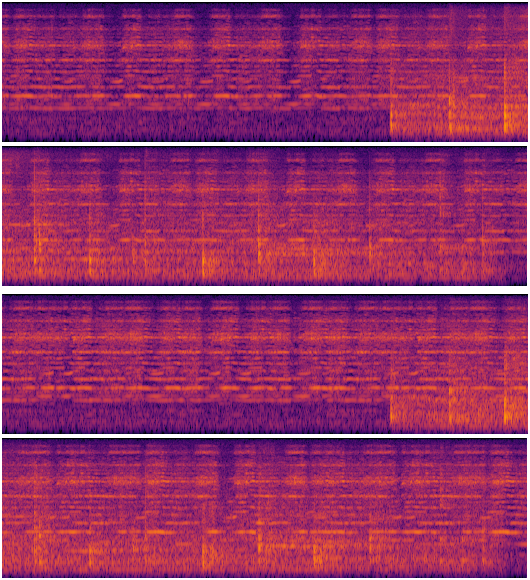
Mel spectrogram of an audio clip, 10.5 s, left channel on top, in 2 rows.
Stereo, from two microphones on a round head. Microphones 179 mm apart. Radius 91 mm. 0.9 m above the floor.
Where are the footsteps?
55° left (ahead or behind), 1.6 m; by 10.2 s 70° left (ahead or behind), 4.5 m.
